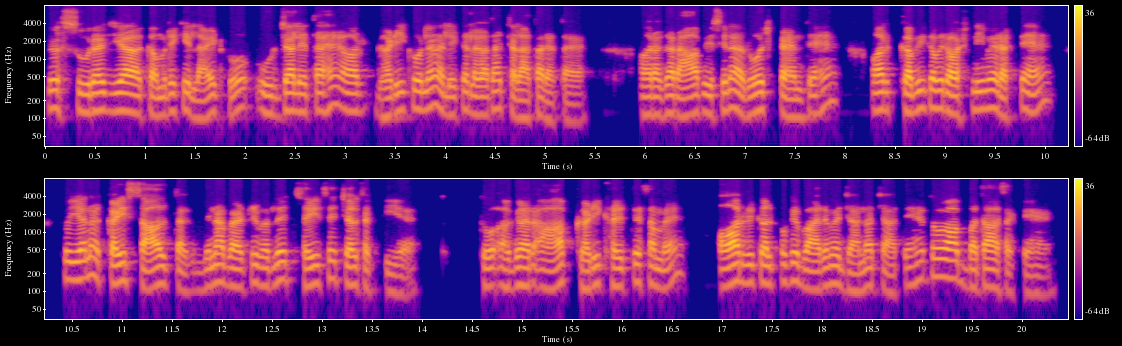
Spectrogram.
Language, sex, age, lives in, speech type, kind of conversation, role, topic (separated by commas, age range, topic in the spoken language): Hindi, male, 30-34, India, read, expert-assistant, expert, पानी से चलने वाली घड़ी और बैटरी से चलने वाली घड़ी में क्या अंतर है?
